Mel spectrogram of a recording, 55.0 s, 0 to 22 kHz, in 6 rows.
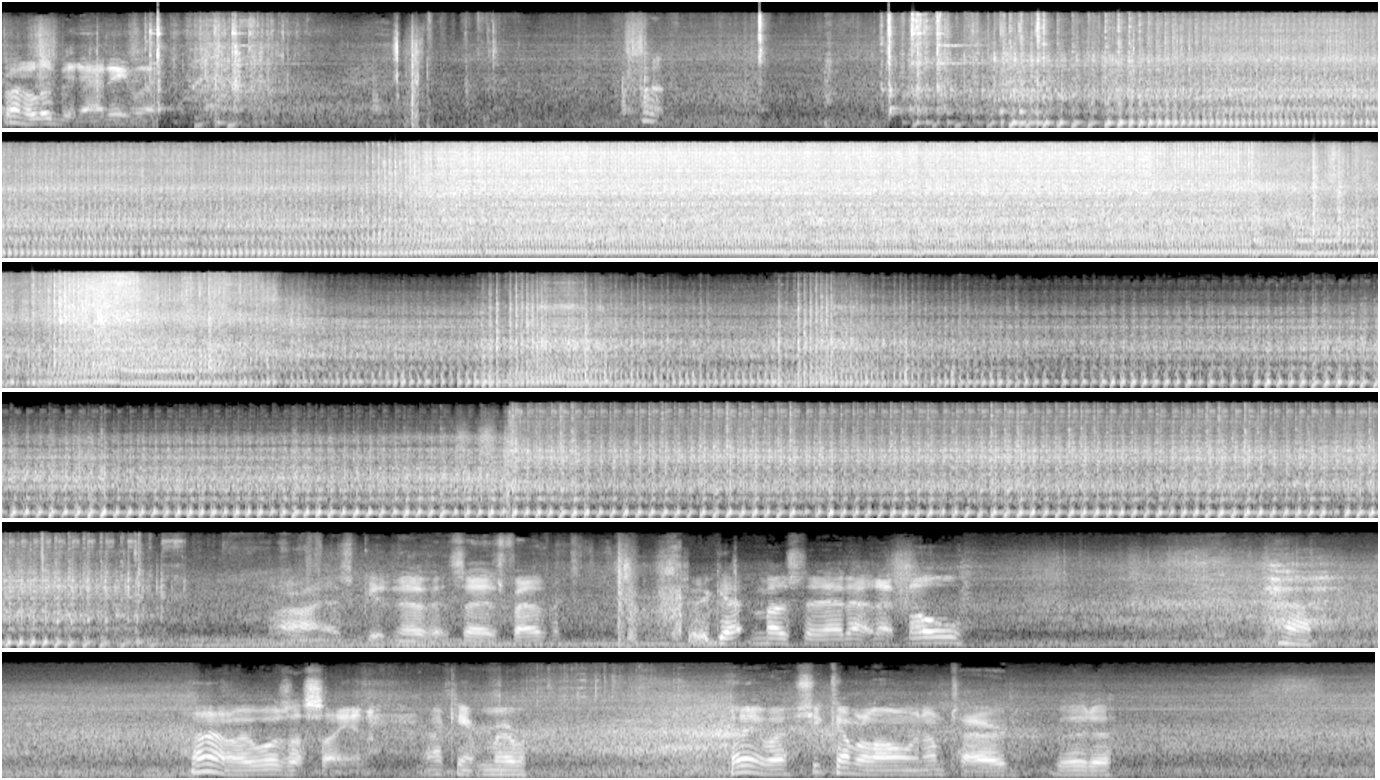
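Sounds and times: small single-cylinder engine running: 5.9s - 25.1s, 25.8s - 37.9s.

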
